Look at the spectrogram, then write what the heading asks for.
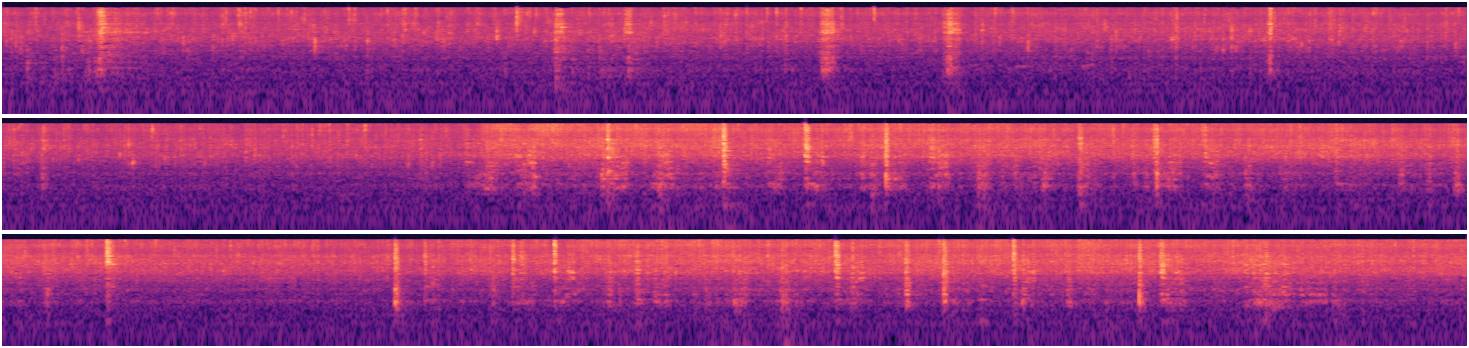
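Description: Chopped tomatoes, okra and sausage sizzling in hot oil in a stainless steel pot, with a spoon clicking and scraping against the pot as the mixture is stirred. About ten seconds in the sizzling grows louder and the clicks come more often.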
